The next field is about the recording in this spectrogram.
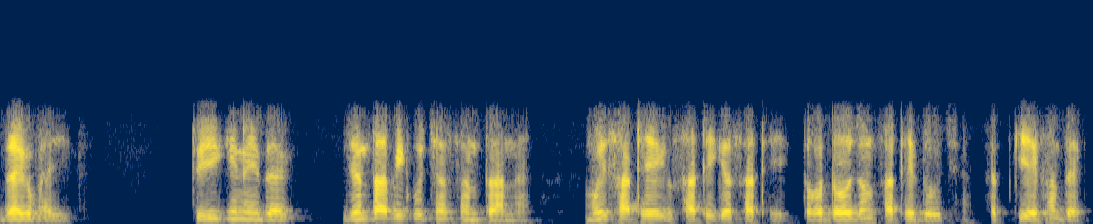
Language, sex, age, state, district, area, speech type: Odia, male, 18-30, Odisha, Kalahandi, rural, conversation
